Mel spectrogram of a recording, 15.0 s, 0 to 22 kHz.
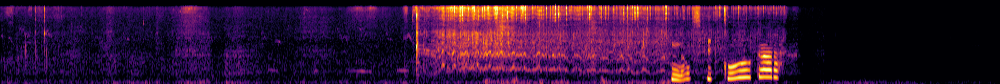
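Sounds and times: sharp click of fishing reel: 0:06.2 - 0:11.8
fishing reel whirring: 0:06.2 - 0:12.0.

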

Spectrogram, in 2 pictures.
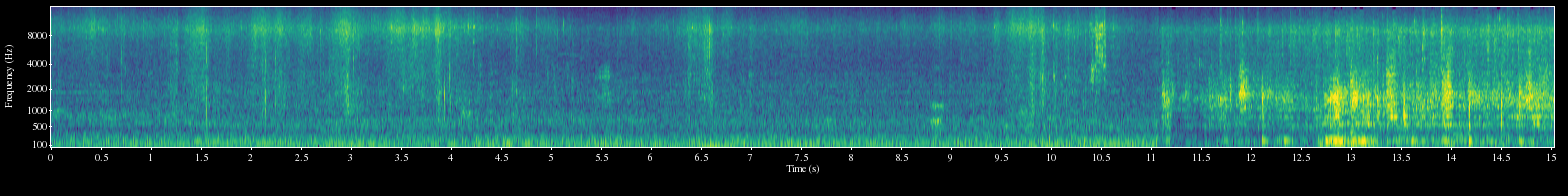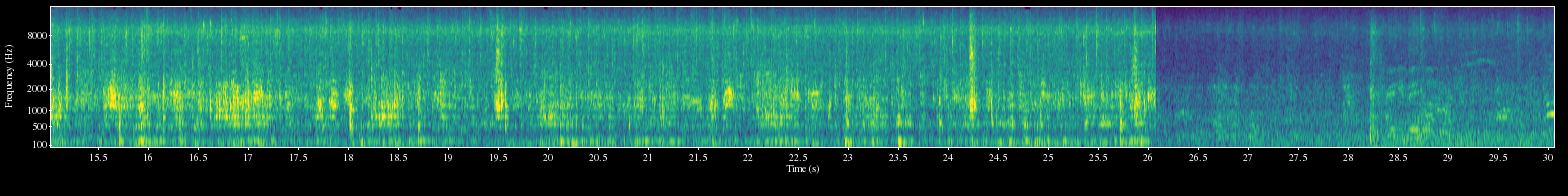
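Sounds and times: crabs scrabbling in plastic bucket: 0:09.7 - 0:26.1.

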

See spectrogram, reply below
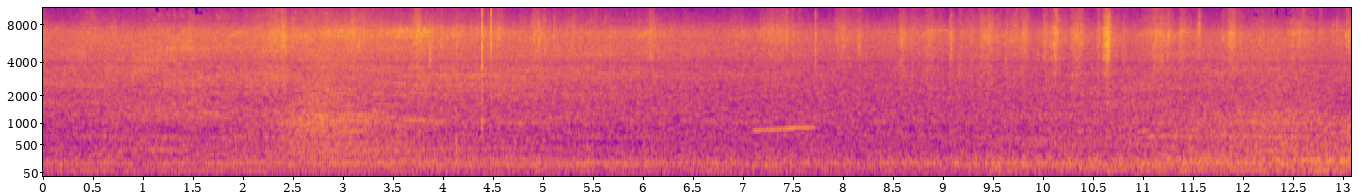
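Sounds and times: thin rising whistle: 0:07.1 - 0:07.8.

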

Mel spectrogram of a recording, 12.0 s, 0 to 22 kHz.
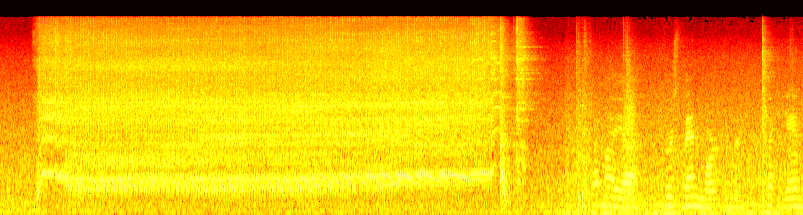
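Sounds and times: air nibbler cutting sheet steel: 0:00.5 - 0:08.1.

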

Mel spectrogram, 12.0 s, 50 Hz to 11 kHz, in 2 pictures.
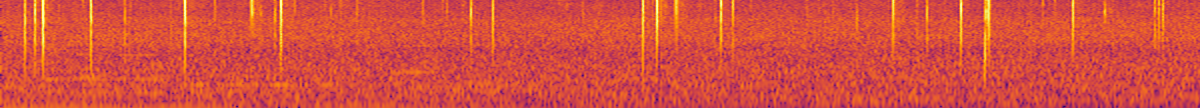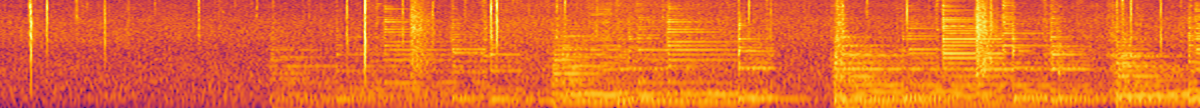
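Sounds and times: low background music: 0:00.0 - 0:03.6, 0:07.4 - 0:12.0
wood bonfire crackling: 0:00.0 - 0:12.0.

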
